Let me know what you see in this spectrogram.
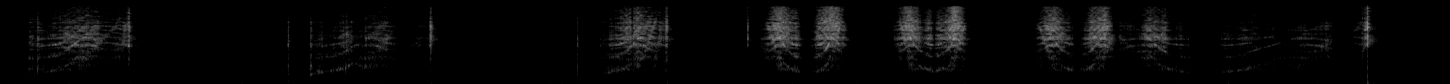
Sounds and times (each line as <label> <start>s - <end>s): Sharpening a knife 0.3s - 1.5s
Sharpening a knife 2.9s - 4.5s
Sharpening a knife 5.9s - 6.8s
Sharpening a knife 7.5s - 9.8s
Sharpening a knife 10.4s - 13.9s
